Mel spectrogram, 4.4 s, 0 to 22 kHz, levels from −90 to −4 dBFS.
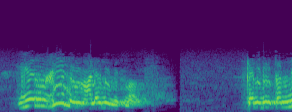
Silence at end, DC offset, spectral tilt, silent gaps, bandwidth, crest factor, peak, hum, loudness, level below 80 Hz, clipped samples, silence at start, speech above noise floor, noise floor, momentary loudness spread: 0 s; under 0.1%; -12 dB/octave; none; 3.2 kHz; 16 dB; -8 dBFS; none; -22 LUFS; -72 dBFS; under 0.1%; 0.25 s; 35 dB; -57 dBFS; 7 LU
